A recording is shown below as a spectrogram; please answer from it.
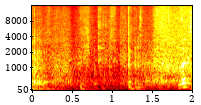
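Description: Molded pulp packaging and cardboard rubbing and scraping as the packed ice cream maker is slid out of its shipping box, with a few light knocks.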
